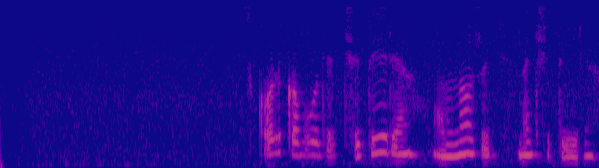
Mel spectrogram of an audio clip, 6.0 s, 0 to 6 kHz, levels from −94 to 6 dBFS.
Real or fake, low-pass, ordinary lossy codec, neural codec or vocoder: fake; 5.4 kHz; none; vocoder, 44.1 kHz, 128 mel bands every 256 samples, BigVGAN v2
